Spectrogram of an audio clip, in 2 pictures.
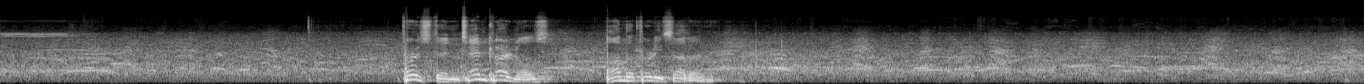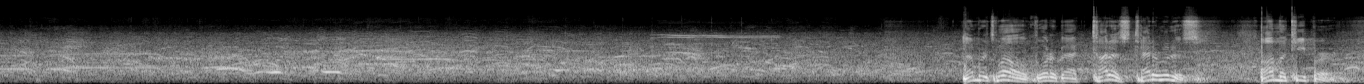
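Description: A crowd of spectators chatters steadily outdoors.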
